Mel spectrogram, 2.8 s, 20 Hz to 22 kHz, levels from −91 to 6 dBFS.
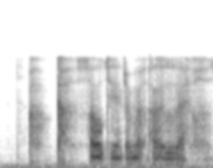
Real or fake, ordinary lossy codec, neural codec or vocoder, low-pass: fake; AAC, 24 kbps; autoencoder, 22.05 kHz, a latent of 192 numbers a frame, VITS, trained on many speakers; 5.4 kHz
